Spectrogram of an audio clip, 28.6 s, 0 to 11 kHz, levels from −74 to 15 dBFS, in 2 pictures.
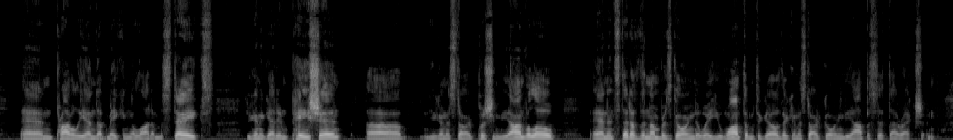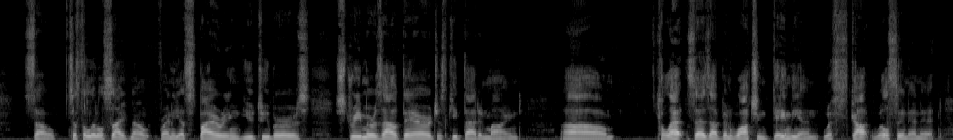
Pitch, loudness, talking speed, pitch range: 100 Hz, -24 LUFS, 155 wpm, 90-115 Hz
